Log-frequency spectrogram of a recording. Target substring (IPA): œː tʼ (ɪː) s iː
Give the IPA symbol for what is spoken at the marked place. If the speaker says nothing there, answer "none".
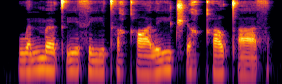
iː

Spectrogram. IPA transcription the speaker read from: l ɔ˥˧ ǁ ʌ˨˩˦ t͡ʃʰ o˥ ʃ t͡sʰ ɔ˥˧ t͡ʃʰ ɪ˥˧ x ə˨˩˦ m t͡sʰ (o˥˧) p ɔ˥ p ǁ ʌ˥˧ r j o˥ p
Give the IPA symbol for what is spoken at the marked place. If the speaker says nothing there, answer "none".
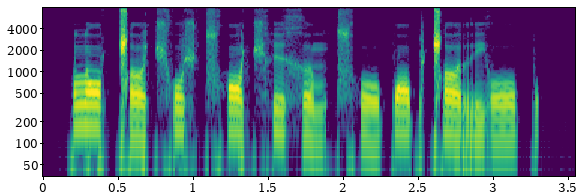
o˨˩˦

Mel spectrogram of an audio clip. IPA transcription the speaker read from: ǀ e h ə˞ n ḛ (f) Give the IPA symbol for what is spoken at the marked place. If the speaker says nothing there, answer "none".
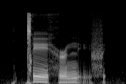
f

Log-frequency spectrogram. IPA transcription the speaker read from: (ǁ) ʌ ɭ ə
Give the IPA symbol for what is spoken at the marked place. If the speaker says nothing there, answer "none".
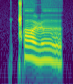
ǁ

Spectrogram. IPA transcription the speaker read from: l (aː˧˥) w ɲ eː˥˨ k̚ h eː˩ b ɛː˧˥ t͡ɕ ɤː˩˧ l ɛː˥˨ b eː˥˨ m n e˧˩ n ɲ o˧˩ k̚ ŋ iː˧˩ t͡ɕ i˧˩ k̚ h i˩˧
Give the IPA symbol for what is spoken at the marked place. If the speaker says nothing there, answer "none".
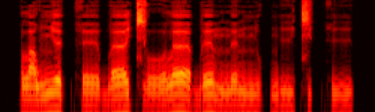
a˧˥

